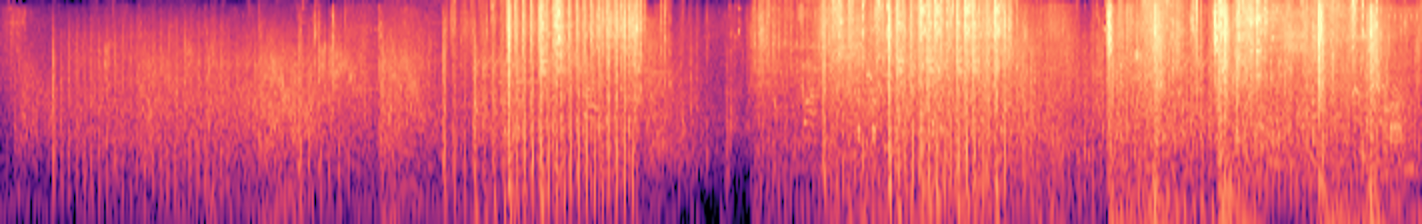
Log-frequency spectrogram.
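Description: Sustained automatic and single-shot gunfire from an Apex Legends battle royale match, loud and dense for most of the stretch with a brief lull midway, heavy bursts overlapping throughout.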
